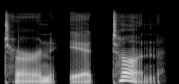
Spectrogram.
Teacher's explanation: And then it ends with a T. On begins with an O, so the T moves over. The whole phrase becomes turn it ton.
